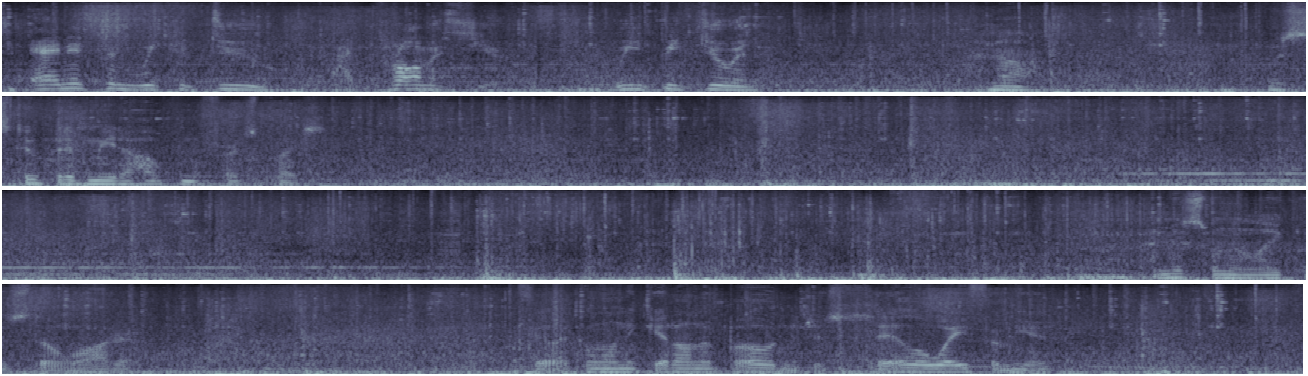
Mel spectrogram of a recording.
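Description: Sled runners scrape and hiss over snow and ice.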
